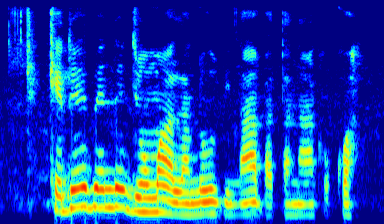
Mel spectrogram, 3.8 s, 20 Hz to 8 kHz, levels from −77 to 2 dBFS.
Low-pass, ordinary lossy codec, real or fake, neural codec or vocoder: 7.2 kHz; MP3, 48 kbps; real; none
